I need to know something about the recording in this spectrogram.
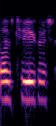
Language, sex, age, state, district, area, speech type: Kashmiri, male, 18-30, Jammu and Kashmir, Bandipora, rural, conversation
